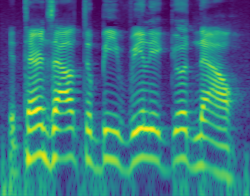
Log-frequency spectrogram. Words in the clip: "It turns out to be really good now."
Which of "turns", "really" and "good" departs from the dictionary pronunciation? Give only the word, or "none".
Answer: none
